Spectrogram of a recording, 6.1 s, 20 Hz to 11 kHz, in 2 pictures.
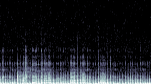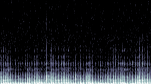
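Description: Nine-string electric 'Future Lute' played loud through an amp into an Ampeg 8x10 cabinet: a steady low note under wavering, bending higher notes, with a fast fluttering texture throughout.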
